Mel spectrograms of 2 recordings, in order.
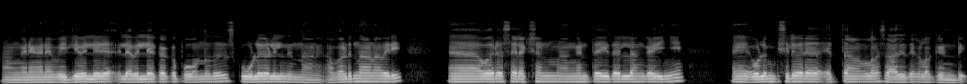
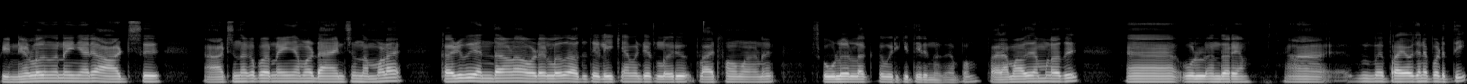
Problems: none marked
